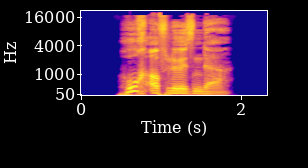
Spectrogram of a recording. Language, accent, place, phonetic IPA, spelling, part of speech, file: German, Germany, Berlin, [ˈhoːxʔaʊ̯fˌløːzn̩dɐ], hochauflösender, adjective, De-hochauflösender.ogg
- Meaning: inflection of hochauflösend: 1. strong/mixed nominative masculine singular 2. strong genitive/dative feminine singular 3. strong genitive plural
